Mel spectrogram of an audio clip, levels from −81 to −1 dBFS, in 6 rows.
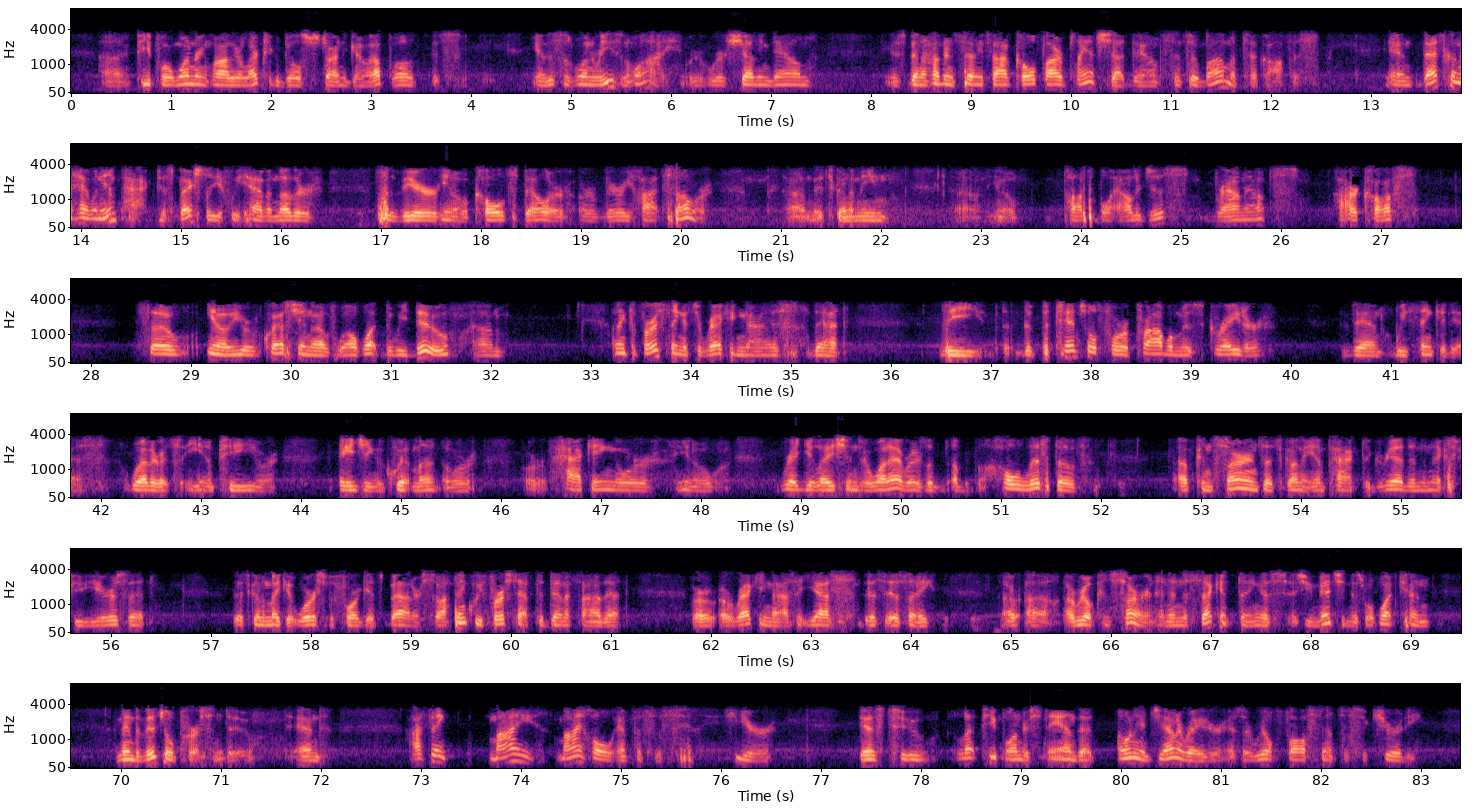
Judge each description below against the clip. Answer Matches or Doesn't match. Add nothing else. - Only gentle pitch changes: Matches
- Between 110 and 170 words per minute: Matches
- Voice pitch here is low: Matches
